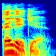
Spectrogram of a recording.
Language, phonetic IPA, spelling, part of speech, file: Russian, [kɐˈlʲeɡʲɪjə], коллегия, noun, Ru-коллегия.ogg
- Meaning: 1. collegium, government department 2. college (group sharing common purposes or goals) 3. board, committee 4. session, sitting (of a board or committee) 5. association (professional body)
